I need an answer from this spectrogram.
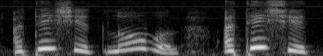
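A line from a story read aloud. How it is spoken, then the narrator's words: Crying out. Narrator (Turkish): diye haykırdı Fields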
